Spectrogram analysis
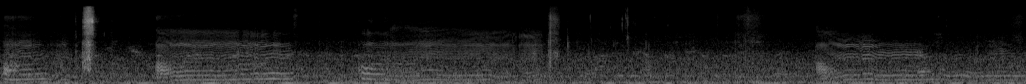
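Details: A baby otter, woken while still sleepy, gives drawn-out, nasal, buzzy fussing and then angry whining cries in several bouts, each a second or so long, with faint rustling between, before sulking back to sleep.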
